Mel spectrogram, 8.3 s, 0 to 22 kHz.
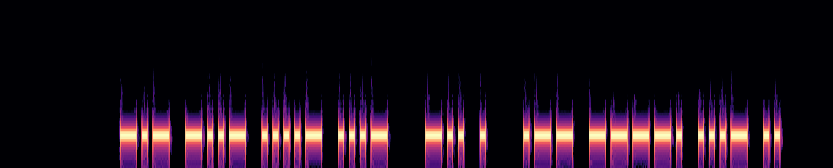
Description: Morse code, heard as a keyed tone, about 21 wpm, 700 Hz. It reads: KX4V DE W9VI
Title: USA Callsign DE Callsign - 4 Characters - 22wpm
